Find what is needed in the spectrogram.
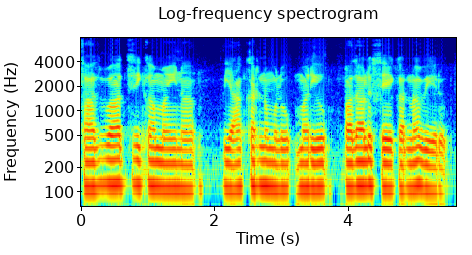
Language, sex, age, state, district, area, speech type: Telugu, male, 18-30, Andhra Pradesh, Nellore, rural, spontaneous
